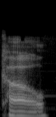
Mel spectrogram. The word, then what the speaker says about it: Coeurl: there's a creature called I think you pronounce it curl, but it's spelt Coeurl.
